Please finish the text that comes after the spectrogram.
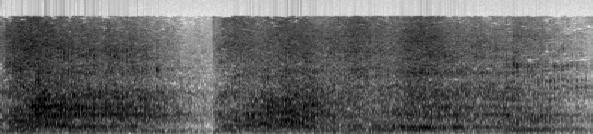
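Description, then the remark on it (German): A lion roars twice in quick succession, loud, each roar a deep, rough, sustained bellow with a brief break between them and no voices. “Gut gebrüllt, Löwe.”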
